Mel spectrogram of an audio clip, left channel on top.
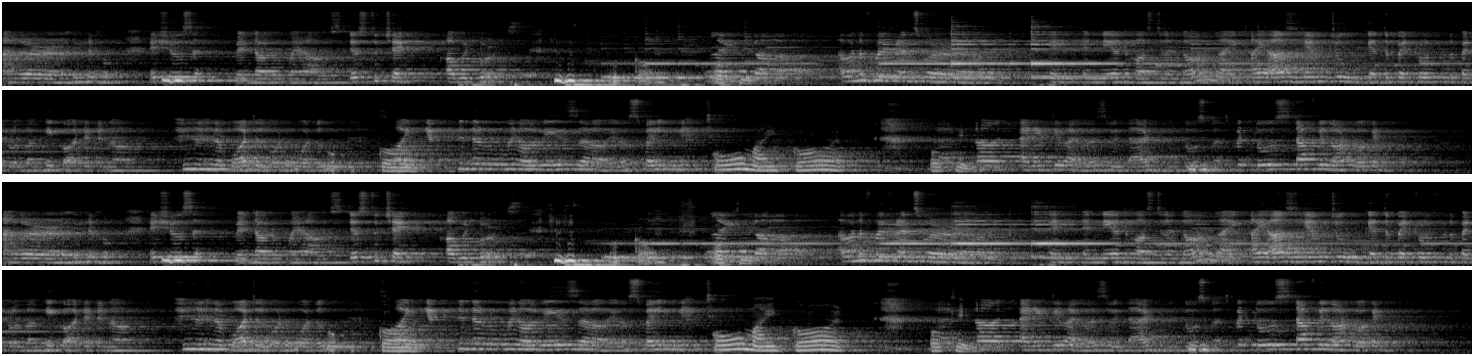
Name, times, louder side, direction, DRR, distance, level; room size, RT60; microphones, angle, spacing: voice 1, 0.0-2.0 2.3-5.4 6.0-6.3 7.0-10.1 10.5-16.1 16.4-18.1 18.6-21.8 23.5-28.6, right 1 dB, 10° right, 0 dB, 2.0 m, -31 dB
voice 2, 5.2-5.8 6.1-7.5 17.9-18.9 21.8-23.1 24.0-24.5 26.6-26.8, right 1 dB, 75° right, 8 dB, 0.9 m, -25 dB
sound 1, 6.0-8.3 8.6-15.0, right 1 dB, 85° left, 5.3 m, -31 dB
24.0 x 19.5 x 8.9 m, 2.4 s
head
